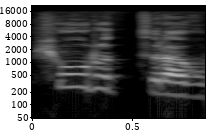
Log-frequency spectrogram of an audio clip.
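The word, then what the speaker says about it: Пётр: 이렇게 그 격투기 선수 중에 최상이었던 사람인데 그 효도르 혹은 표르트라고 부르는 것이 이 베드로의 러시아식 발음입니다.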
